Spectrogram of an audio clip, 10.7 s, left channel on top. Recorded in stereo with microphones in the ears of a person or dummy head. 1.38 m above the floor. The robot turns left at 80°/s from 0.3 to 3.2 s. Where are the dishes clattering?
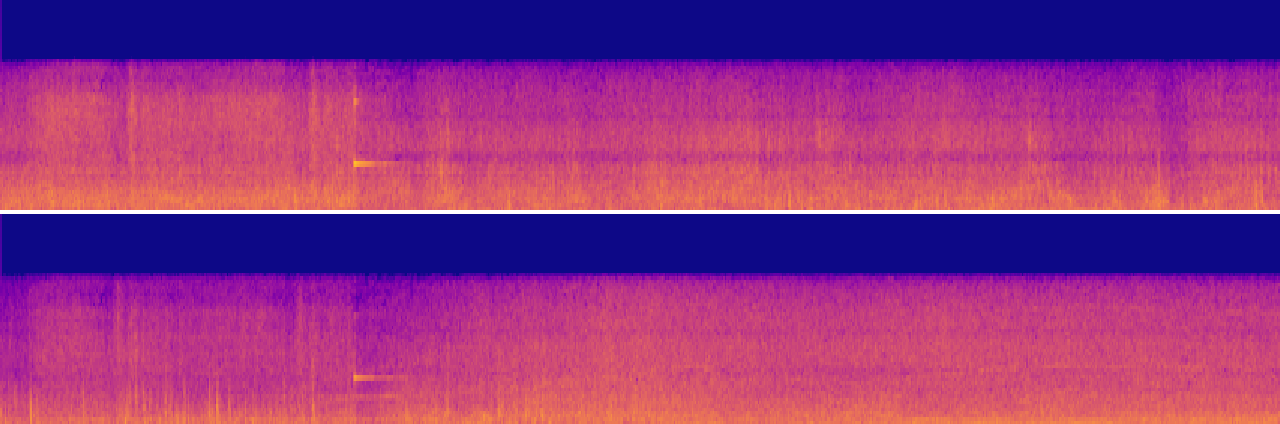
45° left (ahead or behind), 1.2 m; by 3.2 s 65° left (ahead or behind), 1.2 m.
